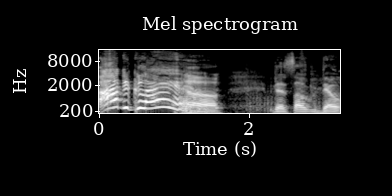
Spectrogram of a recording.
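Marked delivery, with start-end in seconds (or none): 0.0-1.1 put-on old-movie lady voice, higher and louder. Joking about courtroom dramas, acting a pretty woman: put-on pretty woman voice from old films. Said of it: "It's like a really pretty woman. She goes".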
